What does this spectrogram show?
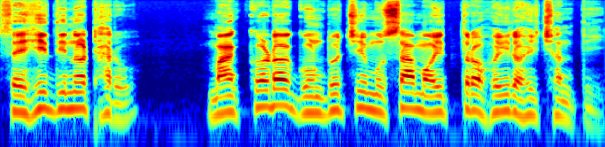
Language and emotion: Odia, neutral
